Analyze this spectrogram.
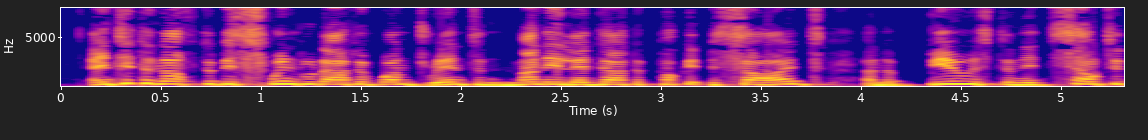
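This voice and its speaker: A man's put-on character voice, high and shrill, at a fairly quick pace, in a very clean recording with a silent background. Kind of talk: comic character reading. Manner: scolding, fast.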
